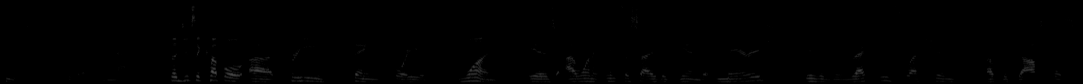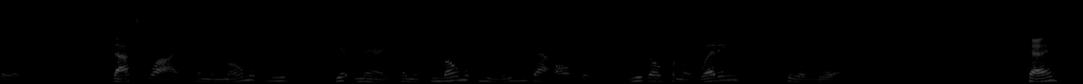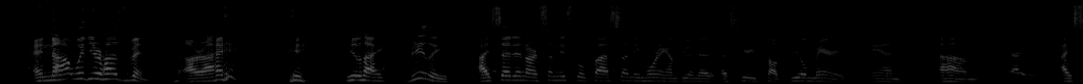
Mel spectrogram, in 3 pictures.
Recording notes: I apologize up front for the poor quality of the audio on this recording... Obviously still a lot of kinks to work out on my end. This is a teaching from the Tulare Community Church Women's ministry Bible Study. After small groups wrap up, the speaker for the day is generally given the opportunity to wrap up the text for the ladies.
